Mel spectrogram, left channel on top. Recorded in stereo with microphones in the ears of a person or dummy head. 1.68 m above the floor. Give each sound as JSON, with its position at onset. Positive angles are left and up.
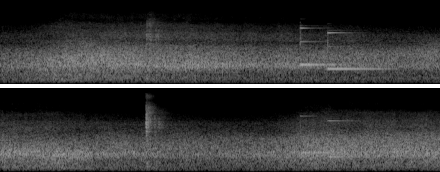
{"t": 1.5, "sound": "a snare drum", "side_deg": -65, "distance_m": 2.0}
{"t": 3.0, "sound": "a doorbell", "side_deg": 35, "distance_m": 0.8}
